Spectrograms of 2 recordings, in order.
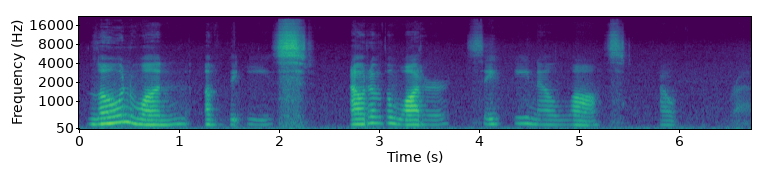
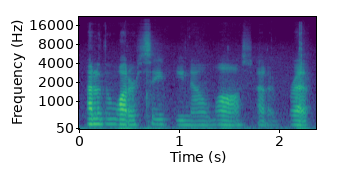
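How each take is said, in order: First: Slow, grave recital fading to a breathless whisper; slow ominous poem recital; dramatic poem reading. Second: Said in the usual way. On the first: Shown as a demonstration. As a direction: read it like an ominous verse, trailing to an unvoiced end.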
